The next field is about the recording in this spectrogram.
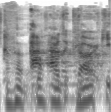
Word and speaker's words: anechoic: Anechoic? – Anechoic, yes.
